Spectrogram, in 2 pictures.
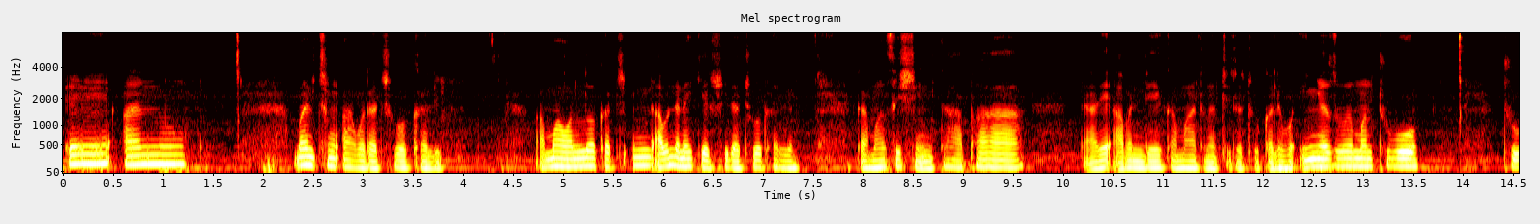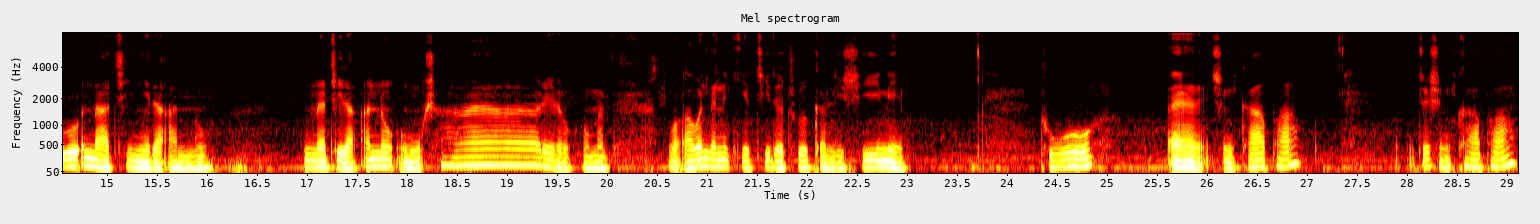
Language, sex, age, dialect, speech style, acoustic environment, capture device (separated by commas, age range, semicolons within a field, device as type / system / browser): Hausa, male, 25-34, Nigeria - Nigerian Standard, happy, silence, mobile / Linux / Chrome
